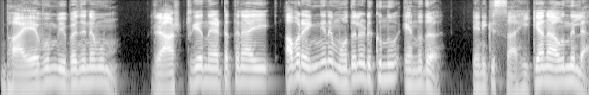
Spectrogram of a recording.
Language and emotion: Malayalam, angry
